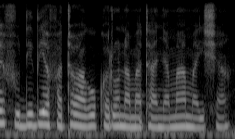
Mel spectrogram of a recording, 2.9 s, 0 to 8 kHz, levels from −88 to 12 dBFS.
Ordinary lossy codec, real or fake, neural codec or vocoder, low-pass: none; real; none; none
